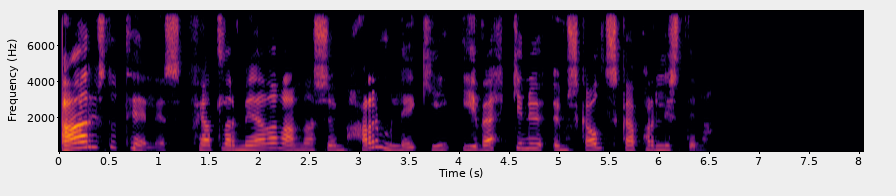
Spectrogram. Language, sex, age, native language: Icelandic, female, 40-49, Icelandic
